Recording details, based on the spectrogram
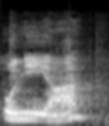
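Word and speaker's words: אוניה: Одно название «Ония». Как пишется «Ония»?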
